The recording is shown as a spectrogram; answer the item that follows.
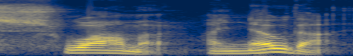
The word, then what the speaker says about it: Shawarma: I keep thinking of Bananarama, Schwarmarama, and it's Schwarma.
